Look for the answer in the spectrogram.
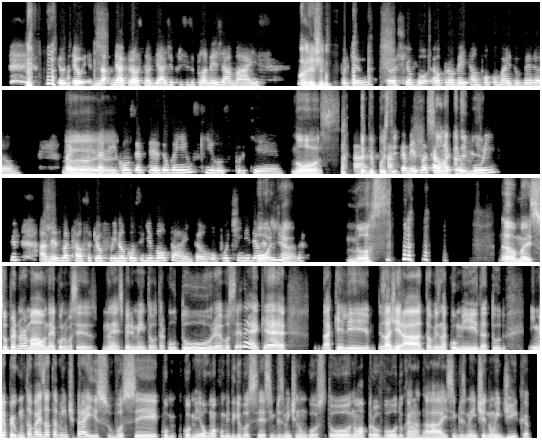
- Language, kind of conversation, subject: Portuguese, podcast, Tem alguma comida de viagem que te marcou pra sempre?
- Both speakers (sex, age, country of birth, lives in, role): female, 35-39, Brazil, United States, guest; male, 18-19, United States, United States, host
- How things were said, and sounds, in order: laugh; unintelligible speech; laugh; tapping; chuckle; chuckle; other background noise; in English: "poutine"; laugh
